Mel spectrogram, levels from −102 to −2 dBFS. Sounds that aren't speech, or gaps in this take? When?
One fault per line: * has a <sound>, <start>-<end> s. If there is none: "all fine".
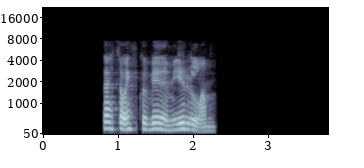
all fine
